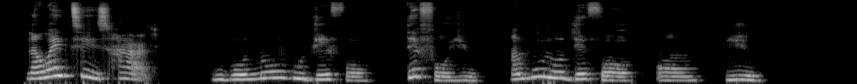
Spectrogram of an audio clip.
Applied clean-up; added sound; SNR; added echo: neural mask model Resemble Enhance denoiser.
